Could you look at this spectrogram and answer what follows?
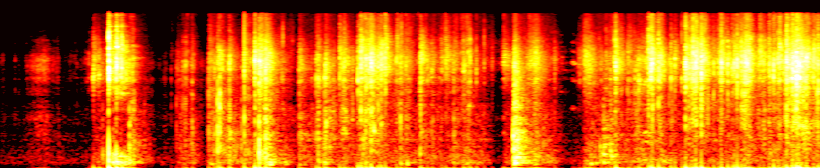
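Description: Plastic shrink-wrap on a sealed trading-card box crinkling and tearing as it is cut open and stripped off by hand. The sound comes in uneven bursts, with a sharp one about a second in.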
